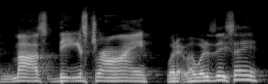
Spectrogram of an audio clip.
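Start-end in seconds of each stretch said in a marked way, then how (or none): 0.0-1.5 very slow robotic drone; Dalek voice. Retold or imitated. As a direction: grind it out like a killer robot. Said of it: "on the T V and they're like".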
